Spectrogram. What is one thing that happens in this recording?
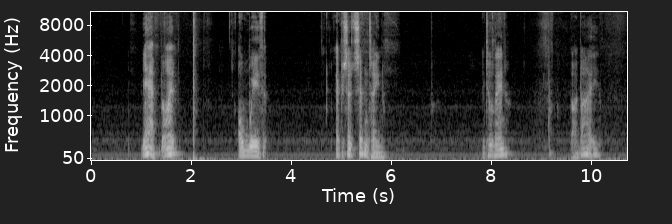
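A middle-aged man speaks close to the microphone in short bursts, with pauses.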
